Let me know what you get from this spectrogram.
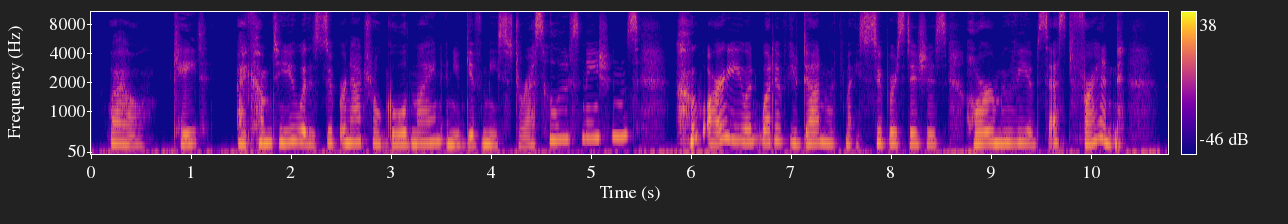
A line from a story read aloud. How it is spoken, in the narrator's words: I offered with a chuckle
